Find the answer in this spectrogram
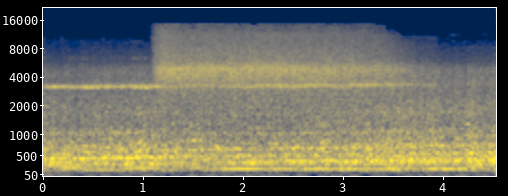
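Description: Chennai MRTS electric multiple-unit train running, heard from inside the carriage: a steady rumble and hum of the moving train. A loud high hiss sets in about a second in and fades out about a second before the end.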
